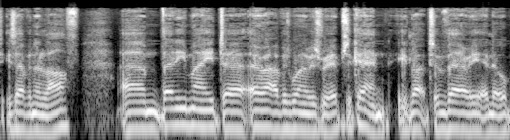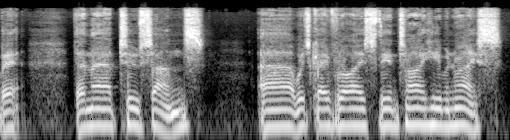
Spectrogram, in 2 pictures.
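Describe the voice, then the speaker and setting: A man's voice: medium pitch, no echo, low-quality recording. A man musing comically in conversation, with a wry, hesitant delivery that builds into riffs.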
